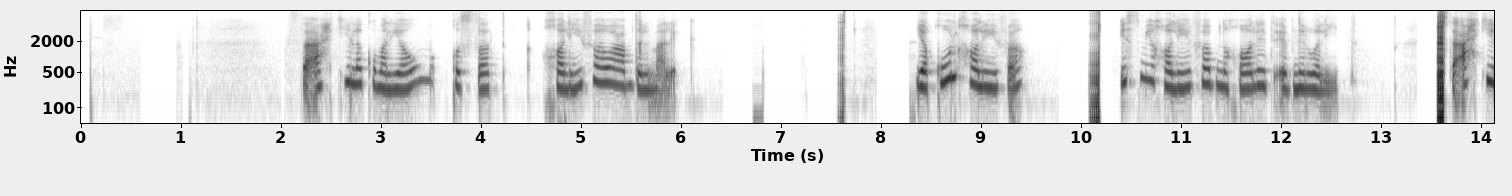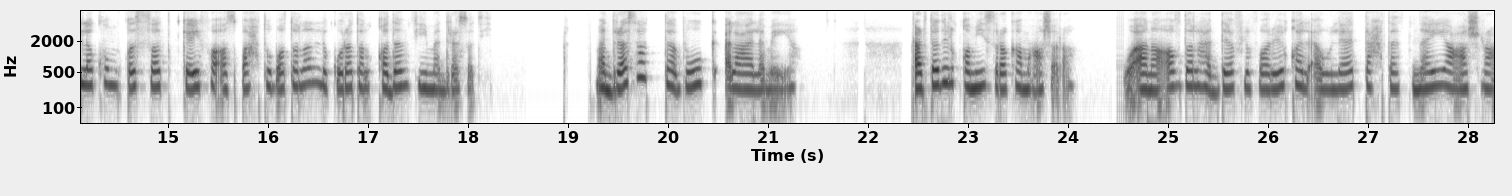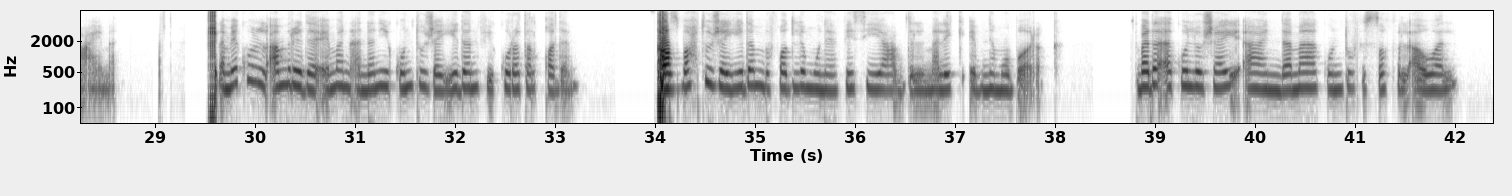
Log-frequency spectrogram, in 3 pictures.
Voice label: Arabic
